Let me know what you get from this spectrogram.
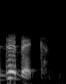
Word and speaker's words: Dybbuk: The Dybbuk.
